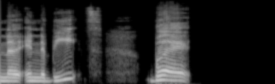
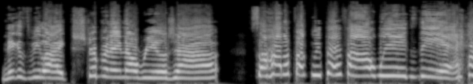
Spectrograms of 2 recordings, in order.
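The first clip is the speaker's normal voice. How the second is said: high-pitched, playful imitation of a rapper's ad-lib; 11 semitones higher, 3 dB louder than usual. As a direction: quote it pitched way up, building to the punchline. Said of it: "There's a part where she says".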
